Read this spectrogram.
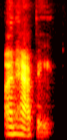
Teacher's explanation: you can hear that un and that e are shorter.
